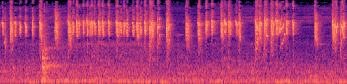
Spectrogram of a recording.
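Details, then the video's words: Kemade flowerpecker (Dicaeum) in its fighting song, played to train and lure small birds: high, sharp chips delivered in rapid runs with irregular short pauses. "Kicauan Kemade Tarung Untuk Masteran&Pikatan Burung Kecil"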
